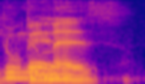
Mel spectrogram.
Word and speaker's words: Dumes: A lot of people say Dumes, but you got to say it like Ricardo Montalban with a Z. Dumes.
